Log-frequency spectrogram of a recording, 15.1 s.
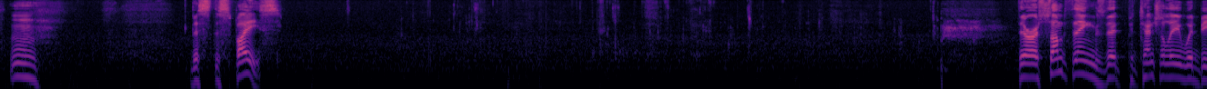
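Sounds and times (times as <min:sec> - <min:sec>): faint chewing: 0:04.3 - 0:12.6.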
